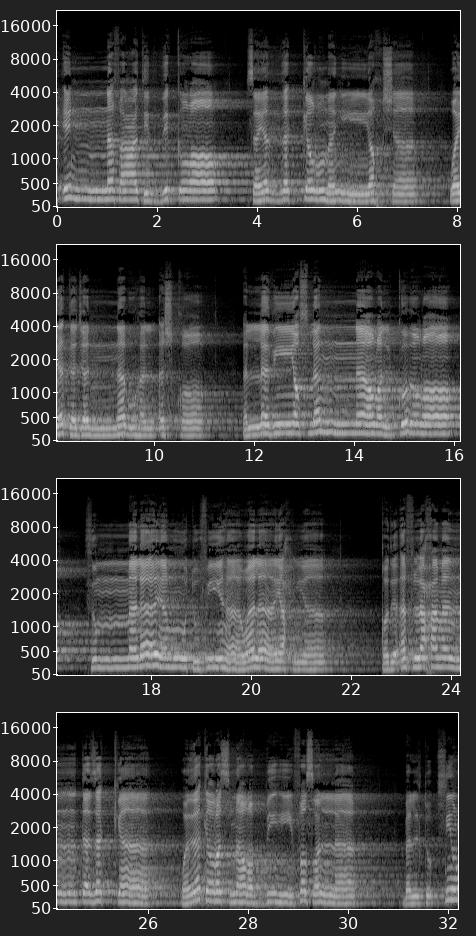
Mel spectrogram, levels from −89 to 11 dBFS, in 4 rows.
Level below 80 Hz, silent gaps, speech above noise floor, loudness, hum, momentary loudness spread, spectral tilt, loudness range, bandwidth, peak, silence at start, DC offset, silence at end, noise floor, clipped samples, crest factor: -68 dBFS; none; 30 dB; -22 LUFS; none; 12 LU; -4.5 dB/octave; 5 LU; 14 kHz; -4 dBFS; 0 s; under 0.1%; 0 s; -52 dBFS; under 0.1%; 20 dB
